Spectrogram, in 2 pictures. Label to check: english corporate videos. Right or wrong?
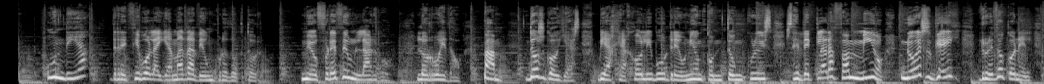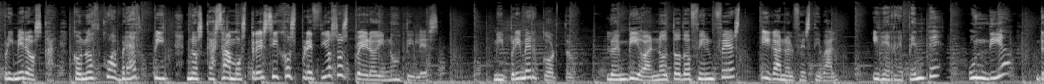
Wrong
